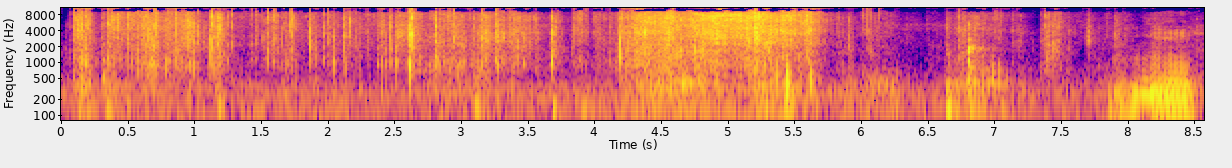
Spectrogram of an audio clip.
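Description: Jewelry being handled: small clicks of beads and metal pieces, with a crinkling sound lasting about a second and a half near the middle.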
